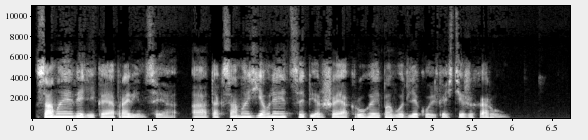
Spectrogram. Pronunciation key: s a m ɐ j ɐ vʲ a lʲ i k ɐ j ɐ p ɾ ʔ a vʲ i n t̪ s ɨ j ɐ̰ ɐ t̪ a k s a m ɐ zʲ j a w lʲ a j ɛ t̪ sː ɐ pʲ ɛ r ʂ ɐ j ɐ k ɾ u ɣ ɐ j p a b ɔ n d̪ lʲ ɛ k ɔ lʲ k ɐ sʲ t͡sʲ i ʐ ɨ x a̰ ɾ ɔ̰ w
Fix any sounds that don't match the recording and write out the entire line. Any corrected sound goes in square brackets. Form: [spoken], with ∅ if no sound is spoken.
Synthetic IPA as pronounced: s a m ɐ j ɐ vʲ a lʲ i k ɐ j ɐ p ɾ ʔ a vʲ i n t̪ s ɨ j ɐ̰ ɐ t̪ a k s a m ɐ zʲ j a w lʲ a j ɛ t̪ sː ɐ pʲ ɛ r ʂ ɐ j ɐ k ɾ u ɣ ɐ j p a [v] ɔ [∅] d̪ lʲ ɛ k ɔ lʲ k ɐ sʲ t͡sʲ i ʐ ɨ x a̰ ɾ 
